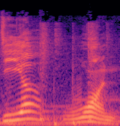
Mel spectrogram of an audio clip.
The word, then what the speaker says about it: Dia 1: Okay, it's pronounced Dia 1. Now Dia stands for in Spanish, day.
